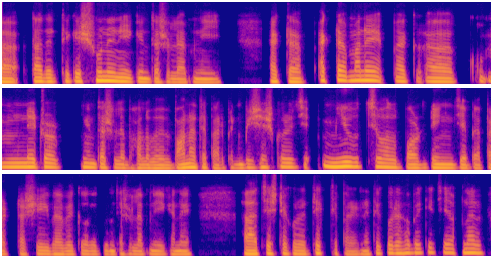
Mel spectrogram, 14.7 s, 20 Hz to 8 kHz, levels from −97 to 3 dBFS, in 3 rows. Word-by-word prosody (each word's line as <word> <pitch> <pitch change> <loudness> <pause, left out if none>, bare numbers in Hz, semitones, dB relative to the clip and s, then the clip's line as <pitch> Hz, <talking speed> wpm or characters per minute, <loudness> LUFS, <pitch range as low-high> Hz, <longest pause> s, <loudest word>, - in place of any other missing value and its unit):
আ - - +5 0.3
তাদের 130 -3 +3
থেকে 135 0 +1
শুনে 155 -1 +7
নিয়ে 130 -3 +4
কিন্তু 115 -2 +1
আসলে 110 -1 -4
আপনি 110 -1 -1 0.7
একটা 125 0 -1 0.3
একটা 175 - +2
মানে 170 0 +6 0.3
আ - - +4 0.3
আ - - +4 0.8
নেটওয়ার্ক 145 -2 +2 0.2
কিন্তু 135 -2 +1
আসলে 125 -1 -4
ভালোভাবে 110 -2 -1
বানাতে 125 0 +3
পারবেন। 110 +2 -7
বিশেষ 130 +1 -1
করে 145 -1 +1
এই 135 - -13
যে - - -7 0.3
মিউচুয়াল 155 -2 +4
বন্ডিং 120 +1 +1 0.2
যে 115 - 0
ব্যাপারটা 105 0 -7
সেইভাবে 110 -2 -2
করে 110 -1 -4
কিন্তু 105 0 -5 0.2
আপনি 110 - -5
এখানে 110 0 -3 0.6
আ - - +5 0.2
চেষ্টা 125 -1 -1
করে 115 -2 -1
দেখতে 135 0 -3
পারেন। 100 0 -7
এতে 130 - -5
করে 135 -1 +1
হবে 145 +1 -1
কি 170 - -4
যে - - -4
আপনার 155 +1 +1
125 Hz, 175 wpm, -22 LUFS, 110-140 Hz, 0.8 s, শুনে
